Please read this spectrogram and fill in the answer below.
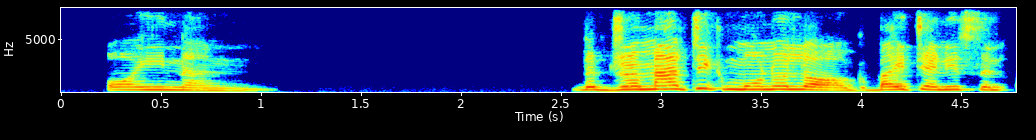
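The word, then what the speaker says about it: Oenone: This line was written by Tennyson in the work Oani. Oan oan the lover of Paris. Remember Oan? O E N O N E. Oan the dramatic monologue by Tennyson.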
